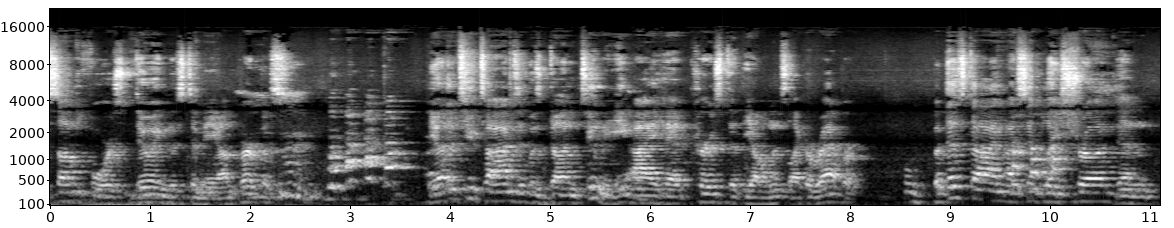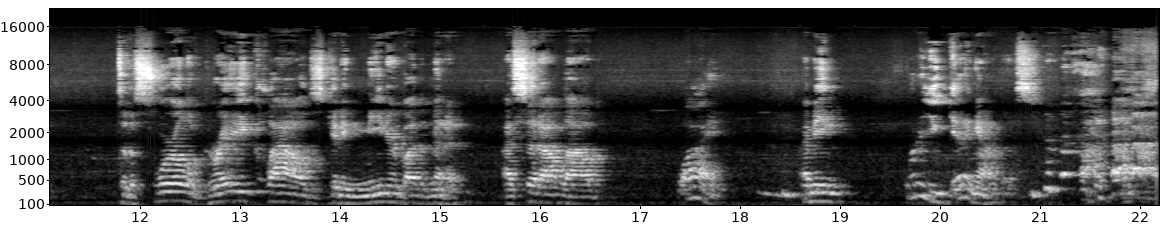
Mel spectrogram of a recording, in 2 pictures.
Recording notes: Recorded live at Fitzgerald’s in Berwyn, IL.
